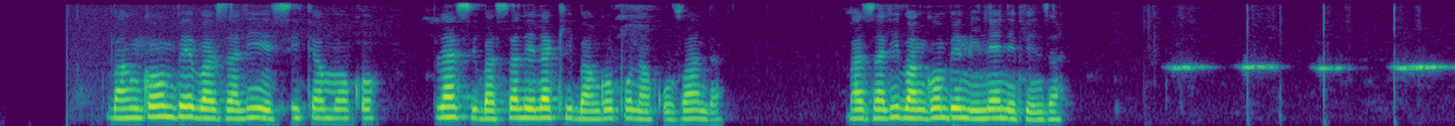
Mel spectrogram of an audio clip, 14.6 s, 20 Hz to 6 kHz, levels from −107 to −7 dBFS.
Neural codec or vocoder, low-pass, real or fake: none; 5.4 kHz; real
